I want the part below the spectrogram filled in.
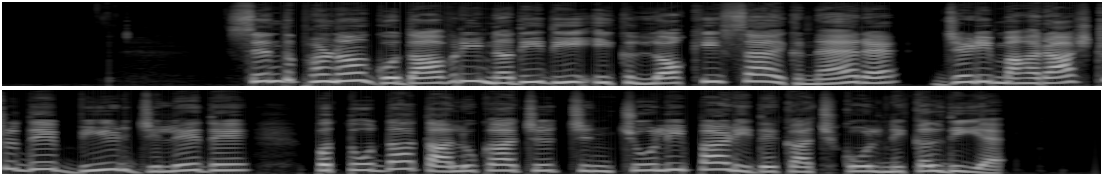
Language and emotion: Dogri, neutral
